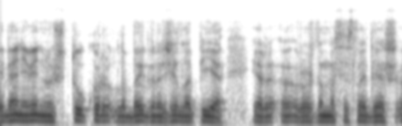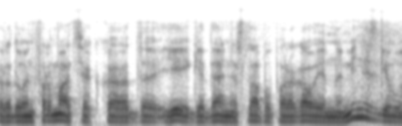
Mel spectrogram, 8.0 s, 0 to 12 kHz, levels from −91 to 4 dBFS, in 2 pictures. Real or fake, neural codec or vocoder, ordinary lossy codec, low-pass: real; none; Opus, 24 kbps; 7.2 kHz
